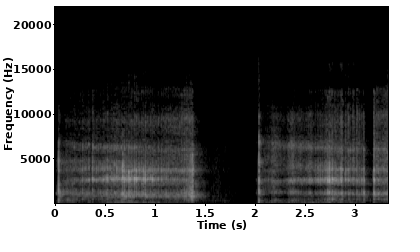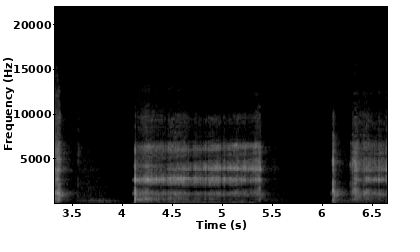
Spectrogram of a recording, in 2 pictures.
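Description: A medium, hollow, polished wooden bowl is held empty in the hand and scratched along its outer surface with a thin wooden stick. Long, bright, rasping scrapes with a resonant ring near 2.7 kHz come in repeated strokes, separated by short silent pauses.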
